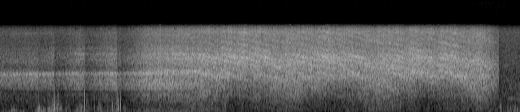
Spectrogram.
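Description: Electric passenger train passing close by at speed: a loud rush of wheels on rails sets in about two and a half seconds in, its pitch sinking slowly as it goes by, and cuts off abruptly near the end. Before it arrives, a steady high tone and gusts of wind on the microphone.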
